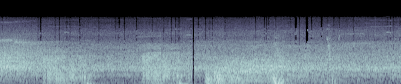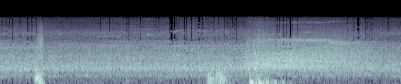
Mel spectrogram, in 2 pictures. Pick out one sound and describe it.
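A large crowd cheers and roars steadily throughout.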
